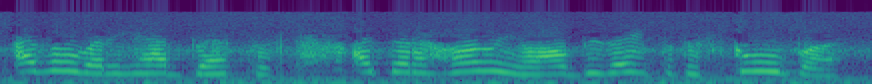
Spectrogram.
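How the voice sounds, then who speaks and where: A dull, faintly noisy old radio recording carries a woman playing a polite little schoolgirl. The voice is extremely high and earnest, in the style of vintage radio drama. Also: fast, natural voice. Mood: earnest, hopeful.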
